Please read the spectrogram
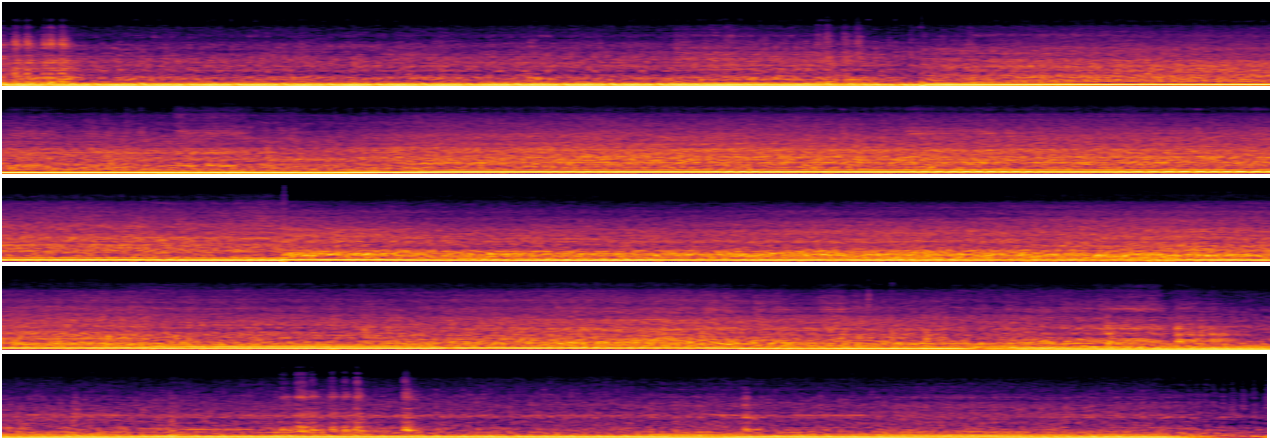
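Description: Diesel engine of a Lull telehandler running as the machine drives across gravel, a steady deep engine note that climbs a few seconds in and eases back about three-quarters of the way through.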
